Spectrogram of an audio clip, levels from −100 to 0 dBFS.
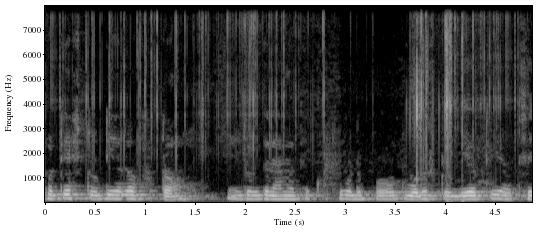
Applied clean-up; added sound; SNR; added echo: none; Crushing; 17 dB; none.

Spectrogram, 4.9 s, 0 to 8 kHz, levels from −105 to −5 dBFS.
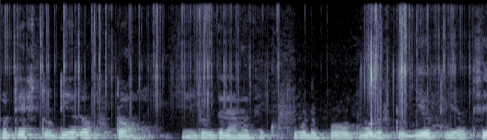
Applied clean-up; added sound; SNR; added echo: neural mask model RNNoise.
